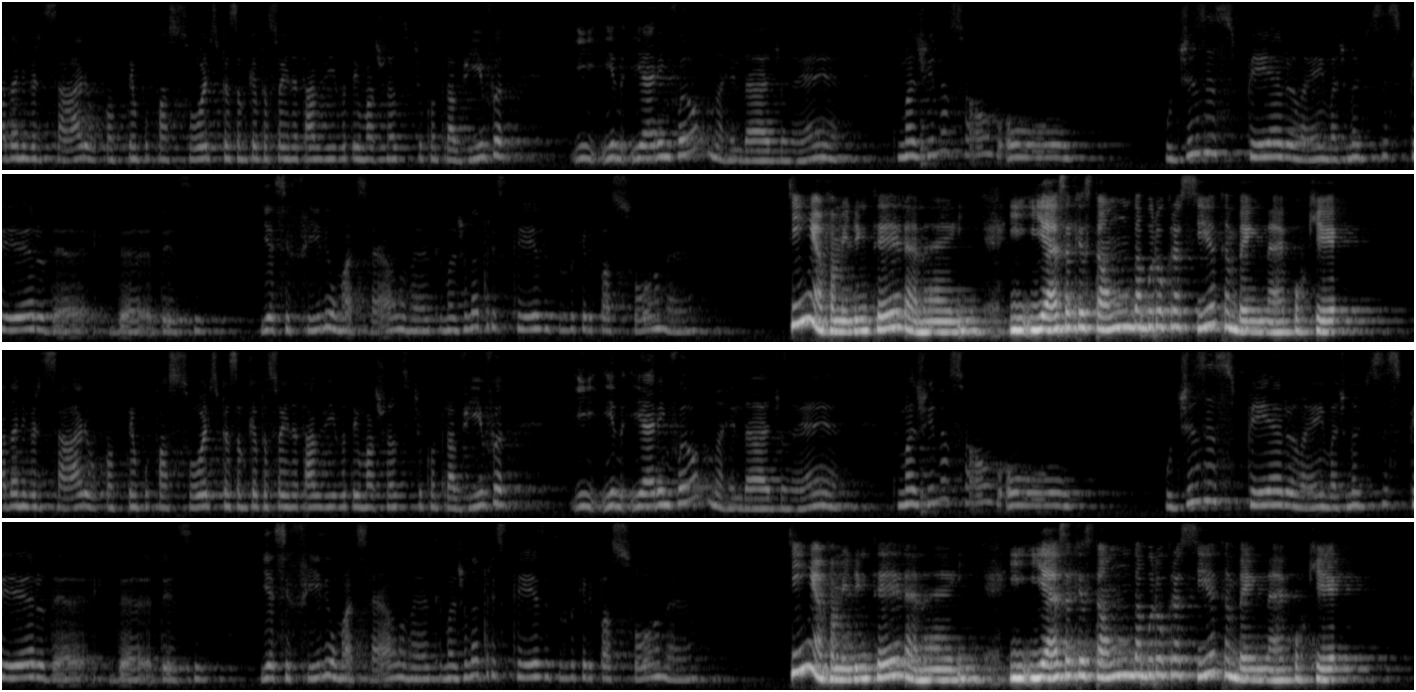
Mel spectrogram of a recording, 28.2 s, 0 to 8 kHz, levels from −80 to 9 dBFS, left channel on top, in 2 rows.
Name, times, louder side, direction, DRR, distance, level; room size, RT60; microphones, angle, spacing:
voice 1, 0.0-5.1 5.7-8.4 9.0-10.7 11.6-16.2 16.7-21.1, right 1 dB, 15° right, 1.8 m, -41 dB
voice 2, 22.0-27.5, left 1 dB, 15° left, 0.9 m, -20 dB
27.0 x 22.0 x 9.5 m
head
